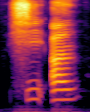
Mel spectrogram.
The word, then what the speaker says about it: Xi'an: One for Xi and another one for An. Don't write them like this. If written like this, people would read Xian and not Xi'an. These are two individual syllables, not one.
